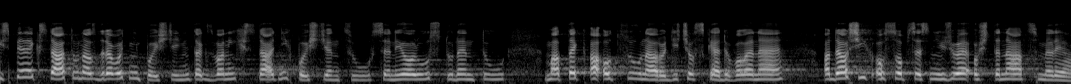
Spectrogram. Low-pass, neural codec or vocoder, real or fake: 7.2 kHz; none; real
